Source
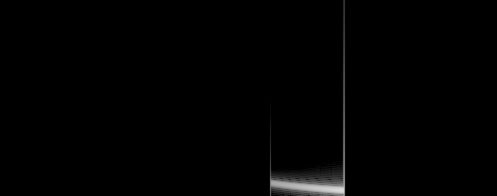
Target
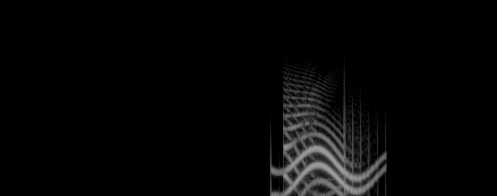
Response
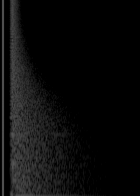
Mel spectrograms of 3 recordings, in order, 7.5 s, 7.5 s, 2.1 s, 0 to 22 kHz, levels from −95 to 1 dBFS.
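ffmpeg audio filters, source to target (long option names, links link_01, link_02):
-filter_complex "[0:a]acrossover=split=240[link_01][link_02];[link_01]acrusher=bits=5:mix=0:aa=0.000001[link_03];[link_03][link_02]amix=inputs=2:normalize=0,highpass=61,equalizer=frequency=240:width_type=o:width=1.1:gain=-15,asplit=2[link_04][link_05];[link_05]adelay=14,volume=-13dB[link_06];[link_04][link_06]amix=inputs=2:normalize=0,aecho=1:1:124|248|372|496|620:0.1|0.058|0.0336|0.0195|0.0113,areverse,acompressor=threshold=-31dB:ratio=6,areverse,lowpass=1100,asoftclip=type=tanh:threshold=-38dB,aeval=exprs='val(0)*sin(2*PI*520*n/s+520*0.55/0.84*sin(2*PI*0.84*n/s))':channel_layout=same,volume=6dB"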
